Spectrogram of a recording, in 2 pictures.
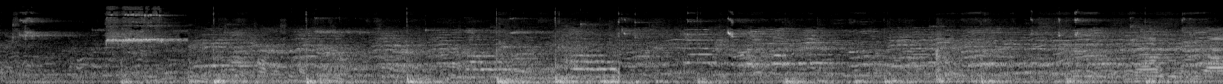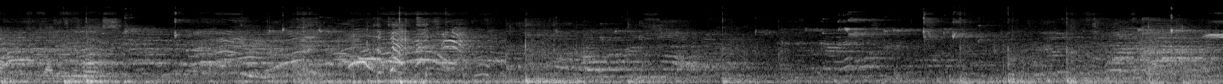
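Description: Young girls call out and chatter during play.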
